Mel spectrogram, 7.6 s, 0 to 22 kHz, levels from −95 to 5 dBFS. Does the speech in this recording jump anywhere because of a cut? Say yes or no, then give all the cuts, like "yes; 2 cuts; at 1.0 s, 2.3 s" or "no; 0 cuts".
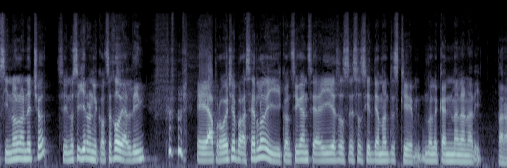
yes; 1 cut; at 2.8 s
